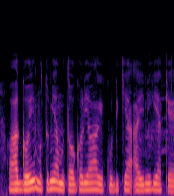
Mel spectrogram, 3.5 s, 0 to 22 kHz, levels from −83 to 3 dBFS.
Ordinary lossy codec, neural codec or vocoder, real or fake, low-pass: none; none; real; 7.2 kHz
